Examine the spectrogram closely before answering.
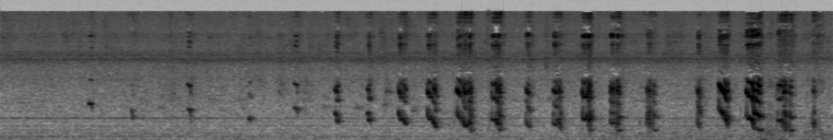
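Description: Bulloxer mix puppy whimpering: a run of short calls that each fall in pitch, faint and sparse at first, then louder and coming about twice a second from about five seconds in.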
